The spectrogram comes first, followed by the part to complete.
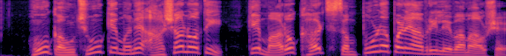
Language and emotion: Gujarati, surprised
